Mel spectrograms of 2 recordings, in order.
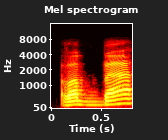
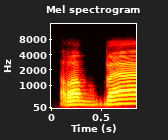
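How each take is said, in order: No difference in how they are said.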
